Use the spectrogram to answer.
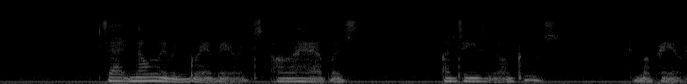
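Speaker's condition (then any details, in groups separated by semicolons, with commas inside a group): Myasthenia gravis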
